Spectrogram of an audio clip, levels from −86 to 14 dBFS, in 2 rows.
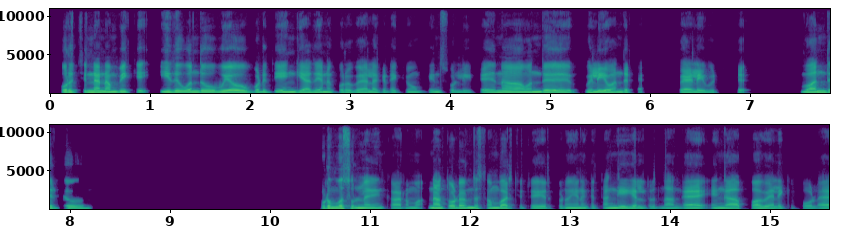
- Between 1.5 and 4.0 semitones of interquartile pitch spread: No, average, 4.5 semitones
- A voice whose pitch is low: Yes, low, 115 Hz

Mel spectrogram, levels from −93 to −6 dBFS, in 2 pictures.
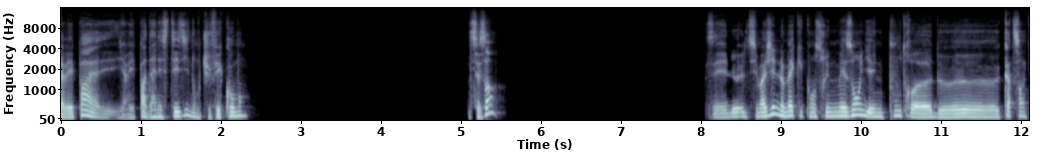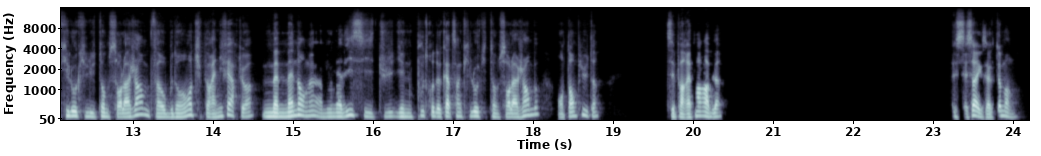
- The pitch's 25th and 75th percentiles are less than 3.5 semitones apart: No, average, 3.8 semitones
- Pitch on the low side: Yes, low, 130 Hz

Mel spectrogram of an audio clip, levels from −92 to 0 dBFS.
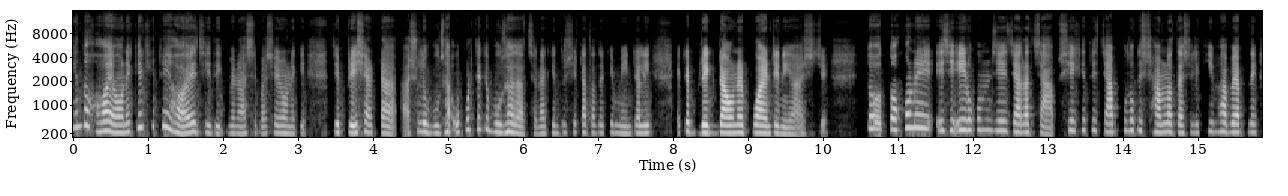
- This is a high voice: Yes, high, 235 Hz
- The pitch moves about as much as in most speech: Yes, average, 4.2 semitones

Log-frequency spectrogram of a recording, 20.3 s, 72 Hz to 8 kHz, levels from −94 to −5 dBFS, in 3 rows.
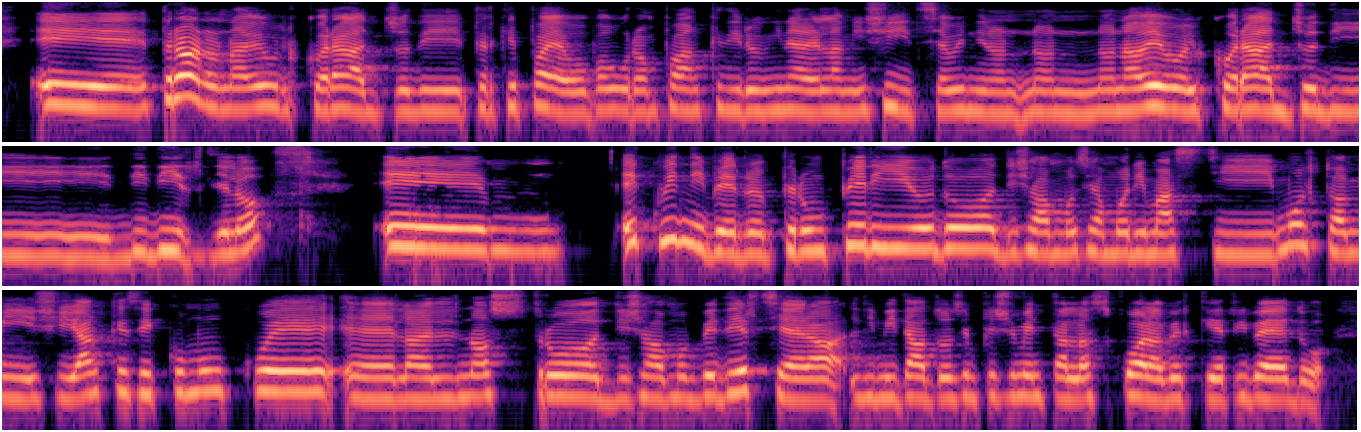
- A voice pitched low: No, high, 220 Hz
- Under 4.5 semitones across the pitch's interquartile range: Yes, narrow, 2.5 semitones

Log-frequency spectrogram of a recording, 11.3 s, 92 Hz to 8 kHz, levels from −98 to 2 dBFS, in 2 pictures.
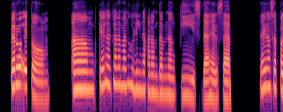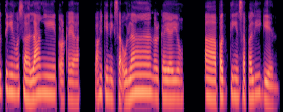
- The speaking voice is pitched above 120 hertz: Yes, medium, 185 Hz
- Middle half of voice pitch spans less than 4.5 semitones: No, average, 4.9 semitones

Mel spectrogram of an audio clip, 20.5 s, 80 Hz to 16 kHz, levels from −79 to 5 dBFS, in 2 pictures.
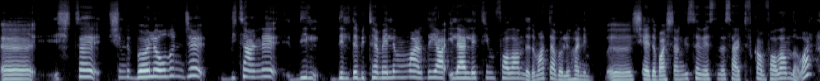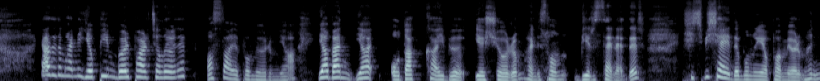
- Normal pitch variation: No, wide, 7.0 semitones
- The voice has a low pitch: No, high, 220 Hz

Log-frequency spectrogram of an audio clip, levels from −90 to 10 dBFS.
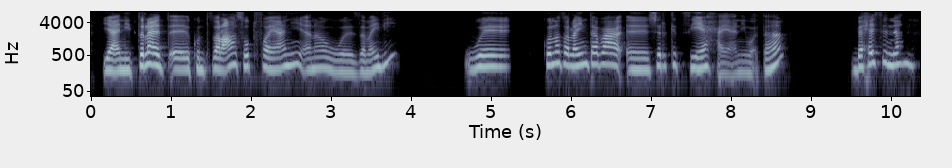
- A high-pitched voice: Yes, high, 235 Hz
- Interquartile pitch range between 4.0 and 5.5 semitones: Yes, average, 5.2 semitones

